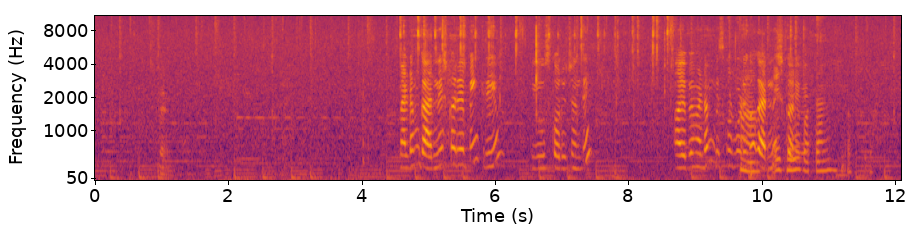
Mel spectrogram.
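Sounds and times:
hot oil sizzling and crackling: 0.0s - 12.0s.

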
